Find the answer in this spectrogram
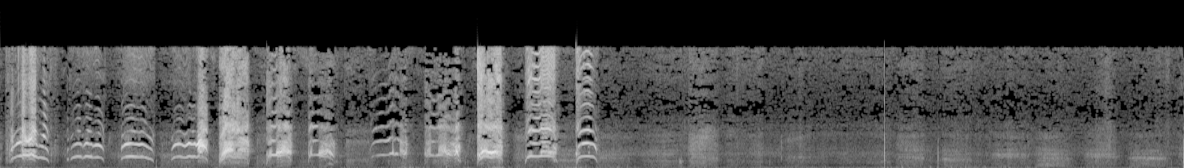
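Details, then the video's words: A caught baby wild rabbit screams: a burst of loud, arched, harmonic shrieks repeated rapidly for about eight seconds, then only faint rustling and quiet background for the rest. "screaming baby rabbit wild rabbit cry"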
